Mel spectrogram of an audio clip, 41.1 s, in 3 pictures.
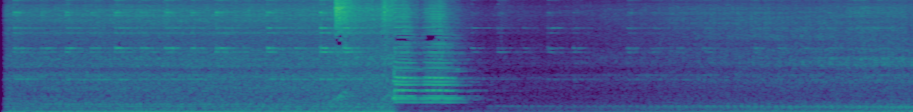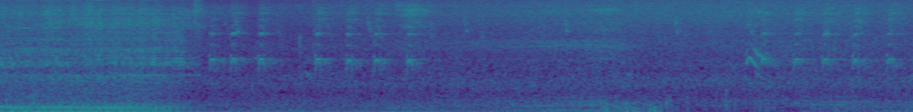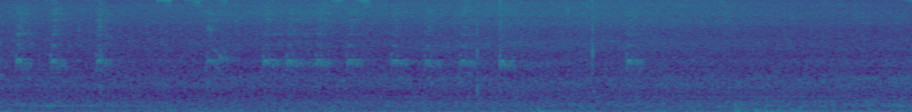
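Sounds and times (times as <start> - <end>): freight train rumble: 0.0 - 41.0
multi-tone train horn blast: 4.9 - 7.6.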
